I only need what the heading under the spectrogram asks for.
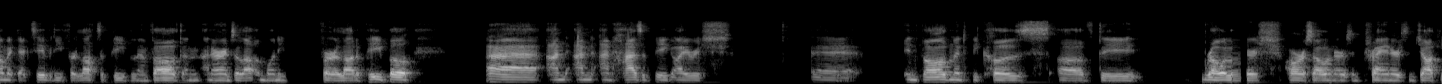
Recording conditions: video call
